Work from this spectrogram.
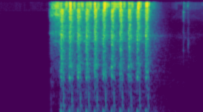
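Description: An air-powered bending tool running on compressed air, a rapid close burst of evenly spaced pneumatic hammering pulses lasting about a second before stopping abruptly, with no talk over it.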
